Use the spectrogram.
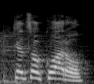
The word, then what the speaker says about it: Quetzalcoatl: Oh my God, I said I was going to pronounce it right. You got it. Quetzalcoatl.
